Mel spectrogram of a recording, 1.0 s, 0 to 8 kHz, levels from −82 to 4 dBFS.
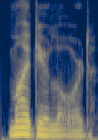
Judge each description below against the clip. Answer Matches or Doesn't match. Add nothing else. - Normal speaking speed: Matches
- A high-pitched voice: Doesn't match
